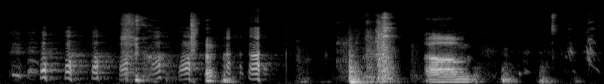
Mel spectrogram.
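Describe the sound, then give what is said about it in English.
Voices talk and laugh, then a single solid thump cuts in midway as a door is shut, followed by more chatter and a burst of laughter. “Can you close the door?”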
